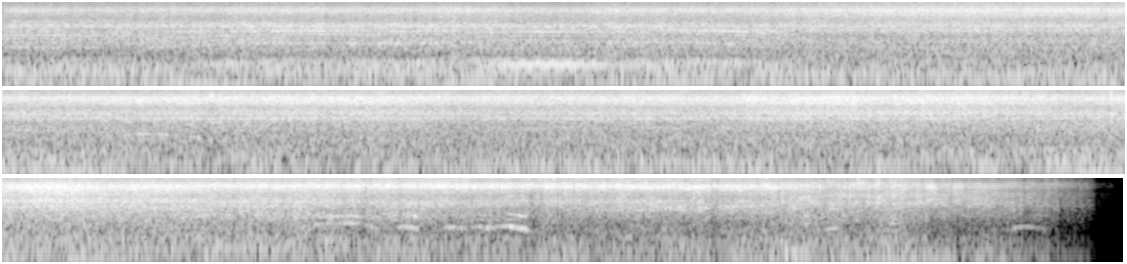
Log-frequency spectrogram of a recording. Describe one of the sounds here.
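A large truck engine rumbles steadily close by.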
